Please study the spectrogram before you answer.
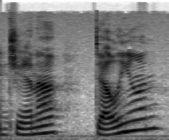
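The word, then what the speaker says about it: Jana DeLeon: the ghost in law series and it's by Jenna DeLeon that's how you say her name the first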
